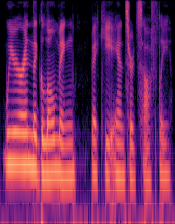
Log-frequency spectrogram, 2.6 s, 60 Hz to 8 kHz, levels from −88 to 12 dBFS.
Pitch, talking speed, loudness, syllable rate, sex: 185 Hz, 185 wpm, -17 LUFS, 6.0 syllables/s, female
